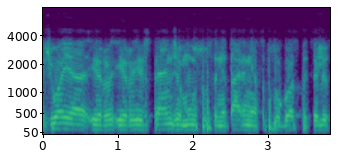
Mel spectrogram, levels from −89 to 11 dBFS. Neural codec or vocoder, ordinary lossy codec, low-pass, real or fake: none; Opus, 64 kbps; 7.2 kHz; real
